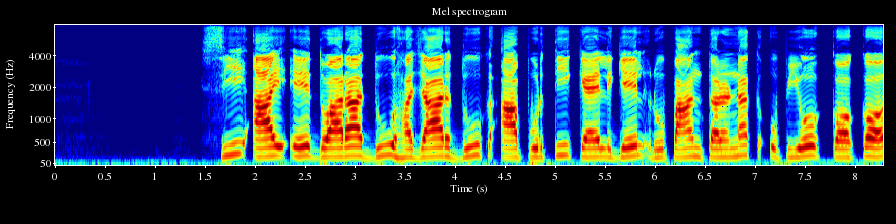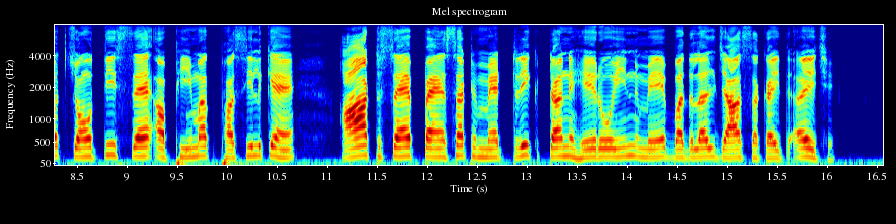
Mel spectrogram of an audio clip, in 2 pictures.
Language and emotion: Maithili, neutral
